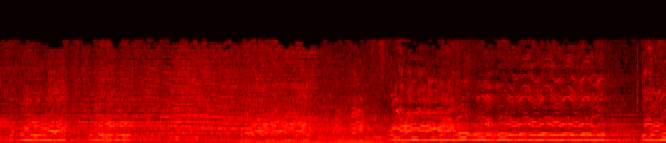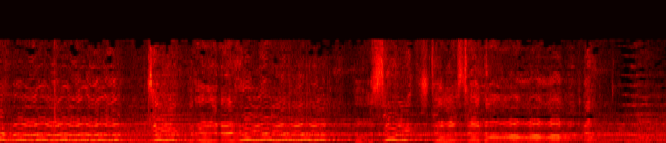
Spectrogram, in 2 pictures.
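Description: Operatic singing over an orchestra: a high voice with wide vibrato holding long notes above sustained strings.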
